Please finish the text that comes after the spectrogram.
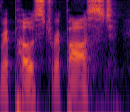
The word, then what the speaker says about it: riposte: can never remember how to say this word, riposte, like basically a counterattack after you block.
